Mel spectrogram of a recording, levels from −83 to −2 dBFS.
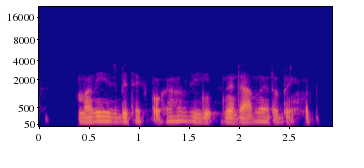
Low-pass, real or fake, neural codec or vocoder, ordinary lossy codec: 3.6 kHz; real; none; Opus, 24 kbps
